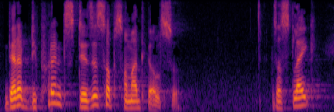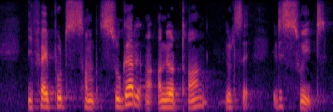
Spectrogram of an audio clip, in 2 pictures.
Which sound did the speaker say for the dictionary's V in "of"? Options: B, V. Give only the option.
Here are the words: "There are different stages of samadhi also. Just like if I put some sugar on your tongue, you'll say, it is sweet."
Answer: B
